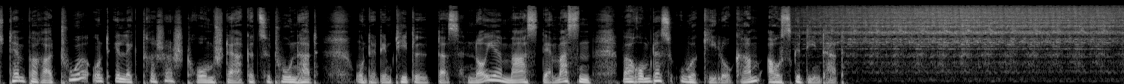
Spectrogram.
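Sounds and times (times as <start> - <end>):
speech: 0.0 - 8.7
diamond core drill grinding through crystal: 7.9 - 11.2.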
